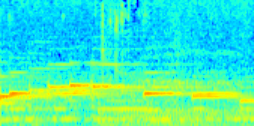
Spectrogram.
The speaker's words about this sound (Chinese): 哇！布兰奇看到了满满的一锅浓汤，正在咕嘟咕嘟的冒泡呢。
